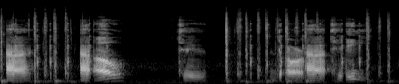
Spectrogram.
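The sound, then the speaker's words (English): Quick clicks of keys being typed on a Braille notetaker, a small computer about the size of a hardcover book with 8 keys and a spacebar, each followed closely by a short synthetic voice speaking the character just typed, in a steady alternating patter with a brief pause midway. “When I type, you will basically hear it speak all the characters that I typed.”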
